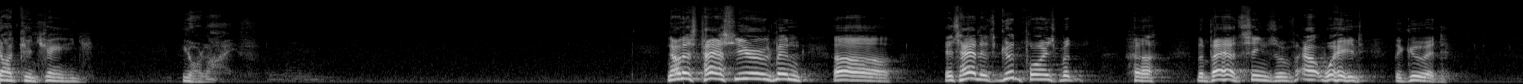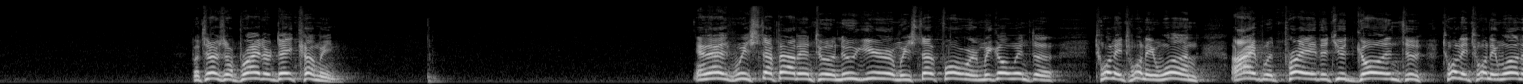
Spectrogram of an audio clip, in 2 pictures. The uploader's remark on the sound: Preached December 27, 2020 at General Baptist Church God's House of Prayer in Fairborn, Ohio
